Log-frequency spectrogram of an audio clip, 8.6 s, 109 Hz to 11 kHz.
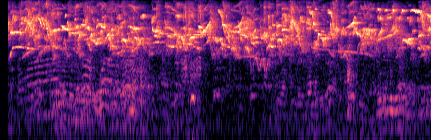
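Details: Oriental magpie-robins (black 'mutiara hitam' kacer) at a songbird contest in Tegal, Indonesia, 11 August 2024, pour out loud unbroken song of high whistles, chatters and rapid trills, several birds overlapping, with faint human voices, applause and music.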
